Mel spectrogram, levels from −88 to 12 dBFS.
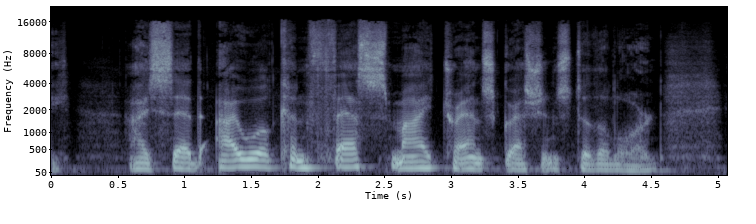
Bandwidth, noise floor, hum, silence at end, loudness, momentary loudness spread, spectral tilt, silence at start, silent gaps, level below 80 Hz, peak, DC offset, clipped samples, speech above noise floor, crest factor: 17 kHz; -50 dBFS; none; 0.1 s; -21 LUFS; 13 LU; -4 dB/octave; 0 s; none; -44 dBFS; -6 dBFS; under 0.1%; under 0.1%; 28 dB; 16 dB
